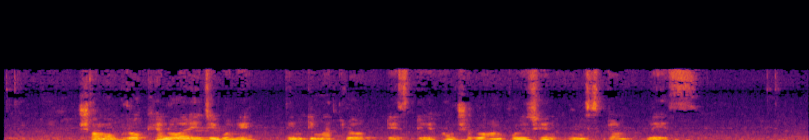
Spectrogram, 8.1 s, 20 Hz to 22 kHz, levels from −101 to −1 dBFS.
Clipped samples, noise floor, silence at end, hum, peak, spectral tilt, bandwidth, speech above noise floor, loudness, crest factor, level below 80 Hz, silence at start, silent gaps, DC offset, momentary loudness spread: under 0.1%; -50 dBFS; 1.15 s; none; -8 dBFS; -6.5 dB/octave; 11.5 kHz; 27 dB; -24 LUFS; 18 dB; -52 dBFS; 0.1 s; none; under 0.1%; 13 LU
